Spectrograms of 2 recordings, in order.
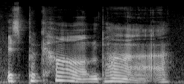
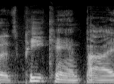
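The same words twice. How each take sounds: First: Slow Deep South drawl, pecan pie as puh-KAHN pah; Deep South pronunciation. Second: Pecan pie as PEE-can pie; Brooklyn pronunciation of pecan. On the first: Showing how Deep South folks say it, drawn-out Southern puh-KAHN pah. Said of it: "if you're from the Deep South". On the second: Showing how Brooklyn says it, pecan as PEE-can. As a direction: say pecan with a long 'ee' and 'can'. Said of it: "if you're from Brooklyn". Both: Shown as a demonstration.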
